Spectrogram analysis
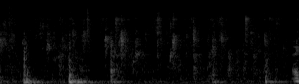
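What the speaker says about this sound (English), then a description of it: "Oh, there's a leak right there." Water leaking and dripping in an abandoned factory, faint irregular drips and splashes spread through a quiet, echoing space with no talking.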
